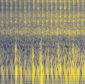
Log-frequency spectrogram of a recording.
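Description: A motorcycle engine running steadily with a rough, low pulsing throb, loud and close, as if heard from the seat while riding.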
